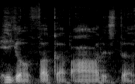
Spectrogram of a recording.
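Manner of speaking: soft, hushed half-whisper. Retelling what a trainer half-whispered to another lady: imitating a half-whisper. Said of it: "whispered to this lady".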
